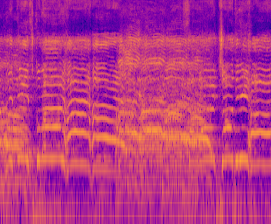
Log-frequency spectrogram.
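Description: A crowd of Pappu Yadav supporters protesting in Bihar, many voices chanting and shouting slogans in loud, rising bursts, dense and continuous at close range.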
